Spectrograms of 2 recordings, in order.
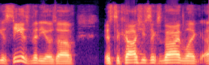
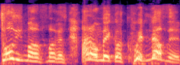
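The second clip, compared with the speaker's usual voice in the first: very high-pitched, enraged, furious insistent voice; 11 semitones higher than usual. Retelling a man pacing in the back: imitating a furious man. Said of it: "He's just in the back, furious".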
